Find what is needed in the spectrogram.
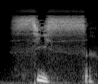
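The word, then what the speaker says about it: six: Then be careful here, because even if it's ending with this X, well, you'll have to pronounce it like S, okay? So you get the 6 pronunciation.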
